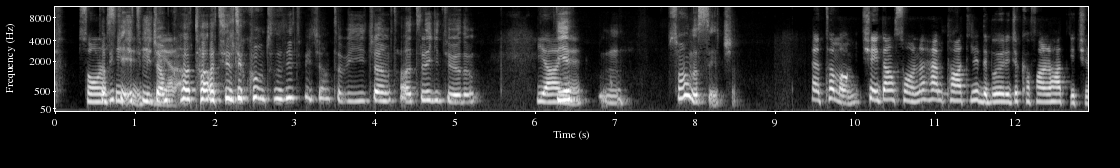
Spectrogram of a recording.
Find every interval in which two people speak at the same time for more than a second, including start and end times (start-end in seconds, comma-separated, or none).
0.5-1.7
